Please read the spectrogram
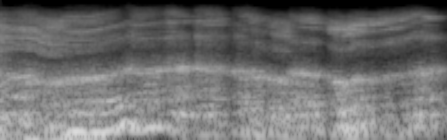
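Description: Electronic intro music and sound effect: a continuous, wavering synthesized sound.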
